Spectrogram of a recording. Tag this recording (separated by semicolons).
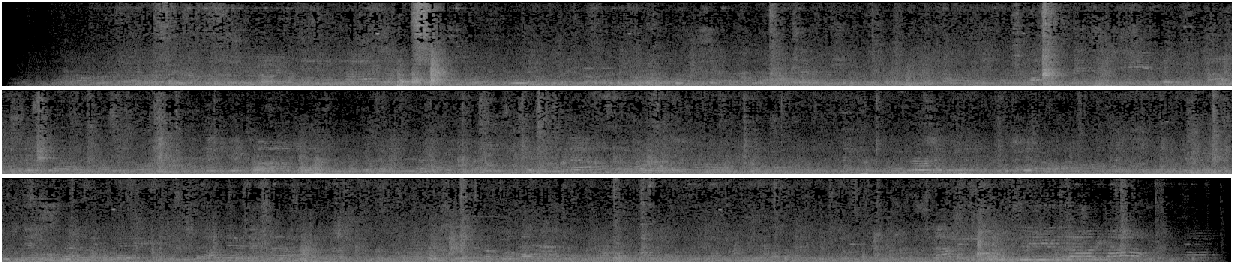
ambience; buy; buying; cash; market; people; shop; shopping; store; supermarket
